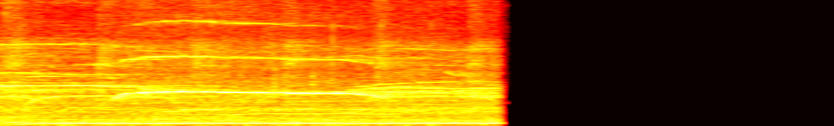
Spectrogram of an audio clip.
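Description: A single held note over a faint noisy background, cut off abruptly about two and a half seconds in.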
